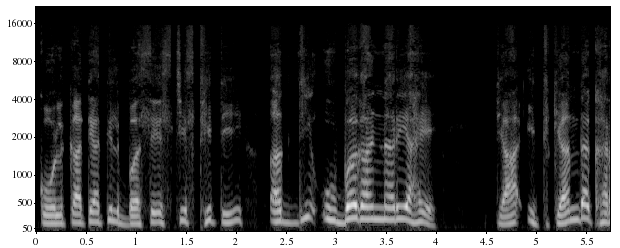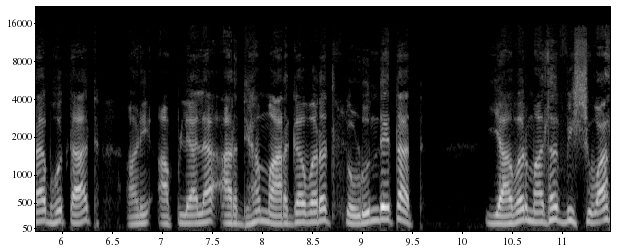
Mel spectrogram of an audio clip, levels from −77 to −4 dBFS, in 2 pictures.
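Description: No technical faults are audible anywhere in the speech recording.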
